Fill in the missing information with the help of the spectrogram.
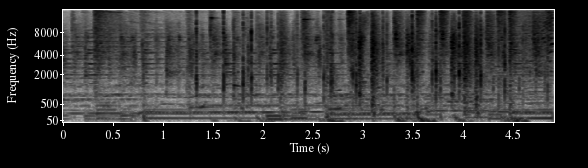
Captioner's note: scattered applause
